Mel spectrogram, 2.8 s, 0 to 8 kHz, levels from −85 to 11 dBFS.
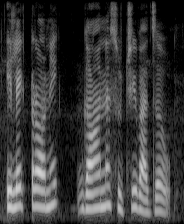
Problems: background sounds at intervals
